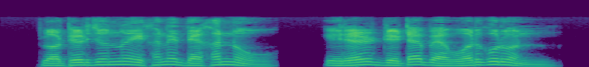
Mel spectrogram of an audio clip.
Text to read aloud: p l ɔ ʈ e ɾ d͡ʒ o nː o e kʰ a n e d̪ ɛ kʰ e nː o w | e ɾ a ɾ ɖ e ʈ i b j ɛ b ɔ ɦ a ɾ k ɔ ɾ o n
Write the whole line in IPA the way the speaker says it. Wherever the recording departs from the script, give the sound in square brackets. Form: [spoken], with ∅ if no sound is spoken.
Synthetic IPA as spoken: p l ɔ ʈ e ɾ d͡ʒ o nː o e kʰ a n e d̪ ɛ kʰ [a] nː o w | e ɾ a ɾ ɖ e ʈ [a] b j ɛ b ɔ ɦ a ɾ k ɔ ɾ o n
